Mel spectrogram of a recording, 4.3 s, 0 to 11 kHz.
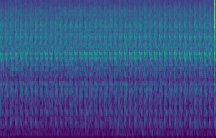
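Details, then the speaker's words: Ford 6.0 Powerstroke diesel, FICM power and sync present: steady cranking about three turns a second that never catches, then stops; crank no start from low injection control pressure, under 400 psi versus 500 psi needed. "okay we had sink we had fum power with the maximum ICP that I saw build there was under 400 so we have a uh we can't get to we again we need the 500 PSI just to start of just to idle"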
